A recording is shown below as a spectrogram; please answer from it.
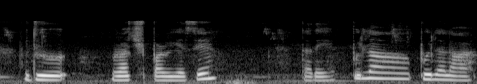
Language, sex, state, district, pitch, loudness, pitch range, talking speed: Nagamese, female, Nagaland, Dimapur, 200 Hz, -16 LUFS, 185-235 Hz, 115 wpm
